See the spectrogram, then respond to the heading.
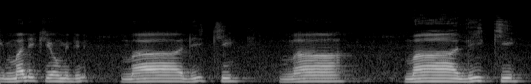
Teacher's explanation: یہ بھی بالکل ہی آسان ہے, یہ والی آیت بھی مالک کی, اس میں ہم نے میم کو مالک یوم الدین مطلب پڑھتے ہیں لوگ, وہ قرات بھی صحیح ہے لیکن بہرحال ہم نے اس طرح پڑھنا مالک یوم, ماں کے اوپر اس کے اوپر کیونکہ کھڑی زبر ہے, کھڑی زبر کو ہم نے 2 یا 3 الف کی مقدار لمبا کرنا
